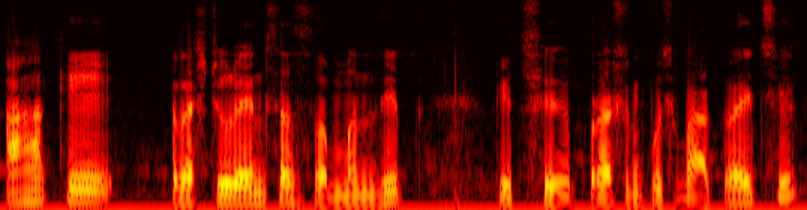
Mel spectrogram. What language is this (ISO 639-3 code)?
mai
